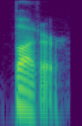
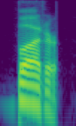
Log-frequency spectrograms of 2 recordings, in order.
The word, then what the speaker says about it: butter: Let's take a super common word like butter. Now, a lot of learners will pronounce that T sound really clearly right in the middle, butter. But in fast, natural everyday American speech, something kind of magical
